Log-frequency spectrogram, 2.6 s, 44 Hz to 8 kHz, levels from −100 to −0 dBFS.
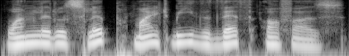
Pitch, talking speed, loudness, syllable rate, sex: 135 Hz, 205 wpm, -16 LUFS, 4.6 syllables/s, male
